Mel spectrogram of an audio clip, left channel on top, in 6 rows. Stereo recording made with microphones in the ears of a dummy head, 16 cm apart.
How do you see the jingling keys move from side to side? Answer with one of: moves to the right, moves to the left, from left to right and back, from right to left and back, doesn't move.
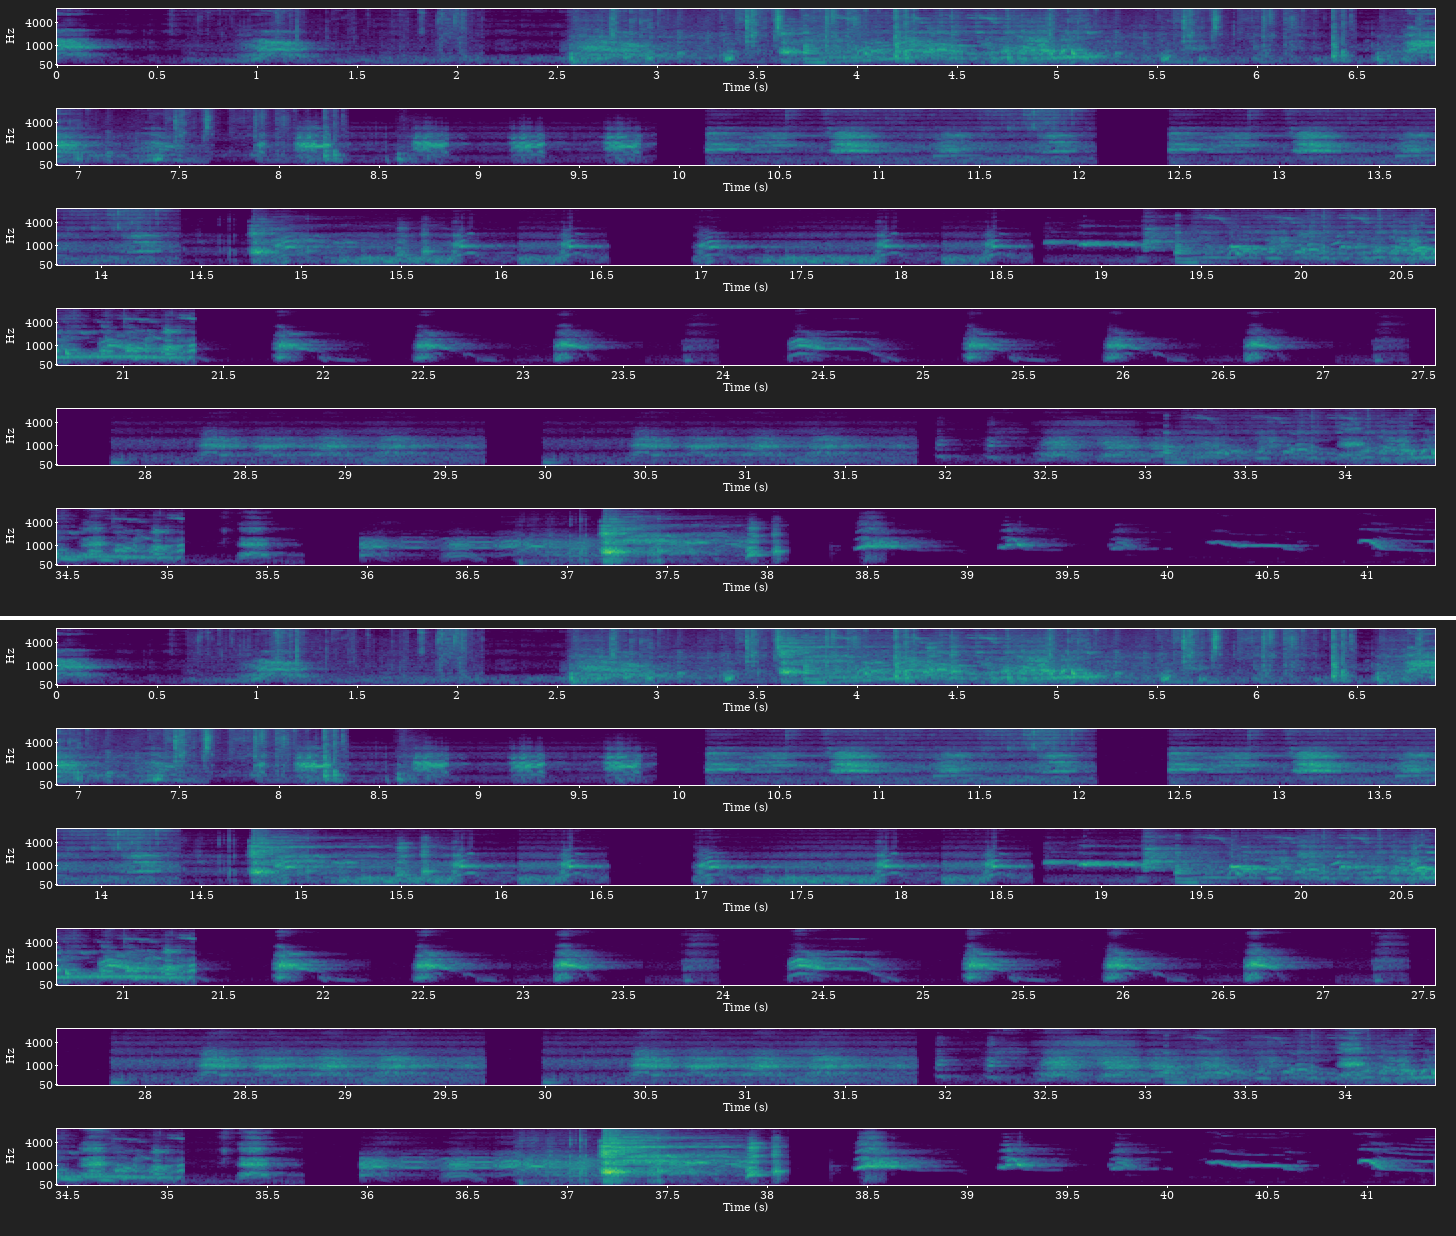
from right to left and back.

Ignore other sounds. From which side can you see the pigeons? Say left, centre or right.
centre.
